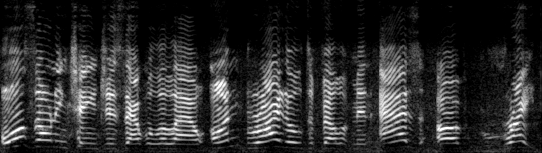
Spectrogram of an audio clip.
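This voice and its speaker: Bright-voiced woman reading a protest speech. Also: high voice, measured pace, highs cut off, slight background noise. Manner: firm, declarative, builds lists to a rallying call. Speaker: community coalition speaker at a protest rally. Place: outdoor street rally.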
